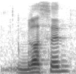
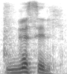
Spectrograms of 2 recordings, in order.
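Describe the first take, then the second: First: The first vowel is an open a sound. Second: The first vowel is a front i sound. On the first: It means cleaning or purification. "ya fetha oluyor" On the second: It means washing with a cleaning agent like soap. "ya da kesre oluyor"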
